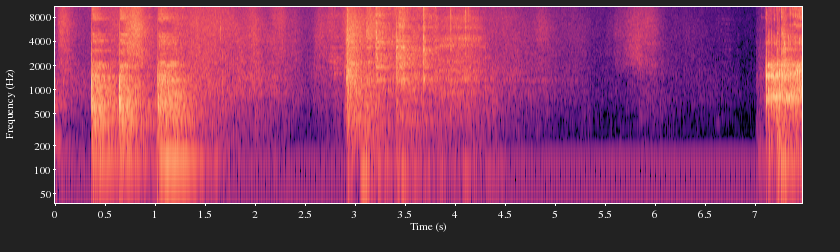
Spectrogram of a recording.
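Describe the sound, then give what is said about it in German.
A hot pan clunks down on a wooden cutting board while a meal is being plated, followed by clattering kitchen sounds and scraping, then a short quiet pause before another clatter at the end. “Immer wichtig, heiße Pfannen aufs Schneidebrett stellen.”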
